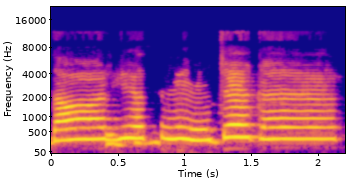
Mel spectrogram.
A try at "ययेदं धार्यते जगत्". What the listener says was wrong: ಯಾಯೇದಂ ಅನ್ಬೇಡಿ, ಯಯೇದಂ ಯಯೇದಂ. ಯಾಕೆಂದ್ರೆ ದೀರ್ಘ ಇಲ್ಲ, ಅದಕ್ಕೋಸ್ಕರ.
